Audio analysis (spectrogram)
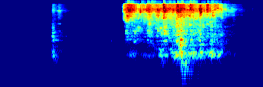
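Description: Water poured into a cup for making coffee: a brief splash, then about a second of steady, close pouring that stops abruptly, with no talk over it.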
